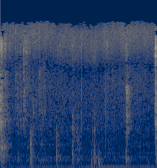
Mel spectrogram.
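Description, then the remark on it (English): Slow footsteps crunch along at a steady, slightly uneven pace as people approach the Bar F Ranch house on foot after leaving their horses by the corral, each step a soft distinct thud, growing a little louder toward the end. No voices. “They left their horses by the corral and approached the house on foot.”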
